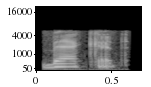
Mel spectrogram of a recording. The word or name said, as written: becket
